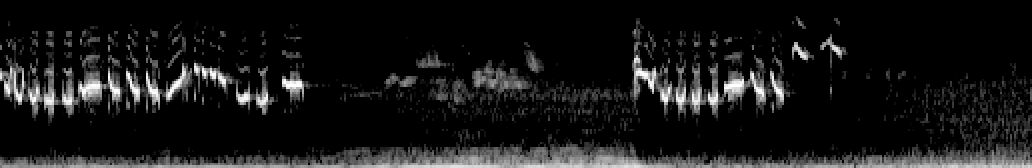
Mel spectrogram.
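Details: Orange-headed thrush song used for training caged birds, Bali, Indonesia: two long phrases of rapid, varied whistles and twittering, separated by soft background warbling and low hum.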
